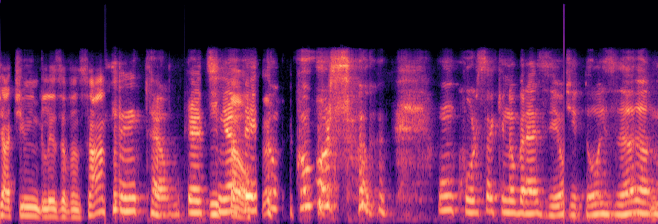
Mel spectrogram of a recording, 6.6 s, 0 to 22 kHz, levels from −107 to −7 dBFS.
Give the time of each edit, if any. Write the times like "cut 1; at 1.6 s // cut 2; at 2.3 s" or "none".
cut 1; at 1.1 s // cut 2; at 1.8 s // cut 3; at 5.7 s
